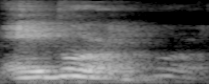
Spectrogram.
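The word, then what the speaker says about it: הבל: 바로 2절에 여러분 두 번째 아이 아벨을 낳았을 때 그 아벨의 이름은 허벨, 이걸 우리 영어식으로는 에이블, 아벨이라고 하지만 이 히브리식 발음으로서는 허벨이라고 하는데요.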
